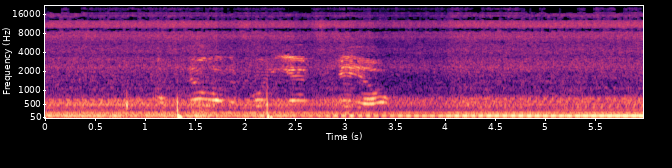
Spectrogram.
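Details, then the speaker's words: 1973 Mustang V8 after a 1G-to-3G alternator conversion, started while the voltage is monitored, reading 14.23 volts: catches after a couple of cranks and settles into a steady, even low idle with no knocks or misses; normal idle. "Now, as Joe is watching this voltage, I'll have Linda start the engine. Fire it up. 14.23 volts."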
